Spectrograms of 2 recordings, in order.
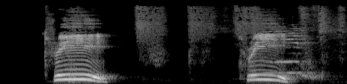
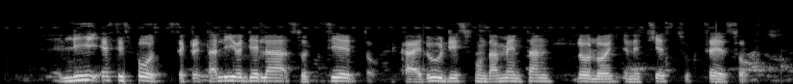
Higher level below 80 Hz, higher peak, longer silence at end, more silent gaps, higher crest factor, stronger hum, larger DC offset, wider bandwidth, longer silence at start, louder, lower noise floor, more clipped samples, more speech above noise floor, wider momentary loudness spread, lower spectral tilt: second, -66 dBFS vs -54 dBFS; about the same, -4 dBFS vs -2 dBFS; about the same, 0 s vs 0.1 s; neither; about the same, 18 dB vs 16 dB; neither; neither; first, 17 kHz vs 7.6 kHz; about the same, 0.45 s vs 0.45 s; about the same, -18 LUFS vs -17 LUFS; second, -40 dBFS vs -48 dBFS; neither; second, 22 dB vs 31 dB; first, 22 LU vs 10 LU; second, -3.5 dB/octave vs -6 dB/octave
